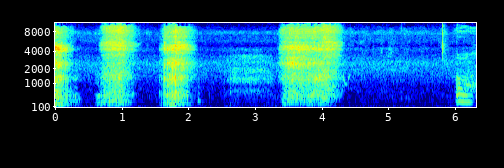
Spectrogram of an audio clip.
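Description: Several wet, forceful sneezes with sniffling between them, then a brief nose blow, as with a head cold.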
